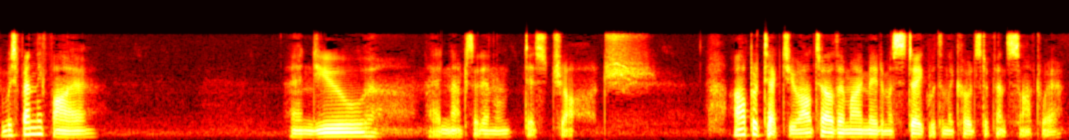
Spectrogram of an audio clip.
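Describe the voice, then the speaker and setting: A man voicing a protective but scheming worm boy who consoles in a soothing, drawn-out way. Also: deep voice, vocal fry, a bit bright, no echo, lo-fi sound, exaggerated voice.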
